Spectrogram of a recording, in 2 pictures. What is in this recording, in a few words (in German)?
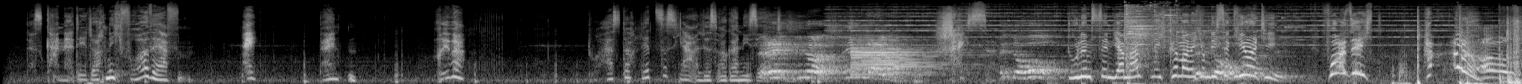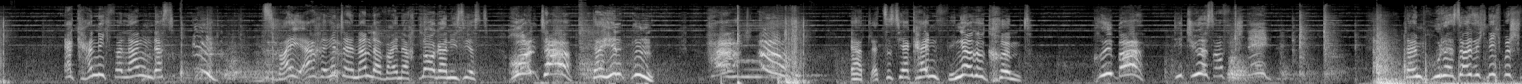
Raub Hörspiel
